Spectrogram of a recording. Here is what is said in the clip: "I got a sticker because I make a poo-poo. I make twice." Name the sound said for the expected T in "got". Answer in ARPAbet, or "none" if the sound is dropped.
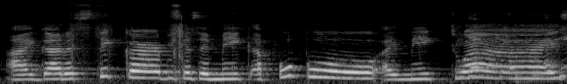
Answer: T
